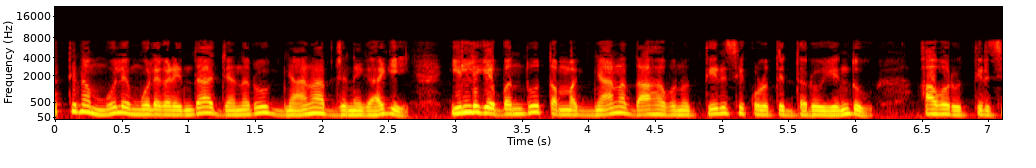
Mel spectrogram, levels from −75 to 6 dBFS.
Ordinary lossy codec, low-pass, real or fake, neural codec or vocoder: none; 7.2 kHz; real; none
